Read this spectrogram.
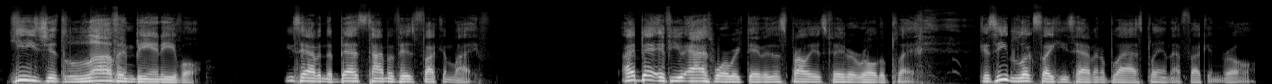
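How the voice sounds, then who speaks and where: A man's voice: medium pitch, warm tone, dry recording, clean studio sound. A man co-hosting a podcast in crude, casual chat, ranting with lots of swearing and laughing often. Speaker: podcast co-host.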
